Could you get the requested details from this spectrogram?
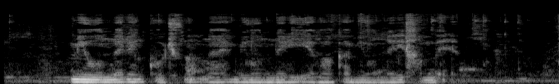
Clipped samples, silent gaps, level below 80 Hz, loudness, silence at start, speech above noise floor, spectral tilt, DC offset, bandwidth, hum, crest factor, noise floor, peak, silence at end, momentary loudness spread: under 0.1%; none; -44 dBFS; -24 LUFS; 0.05 s; 22 dB; -6 dB/octave; under 0.1%; 11.5 kHz; none; 18 dB; -45 dBFS; -6 dBFS; 0.3 s; 23 LU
